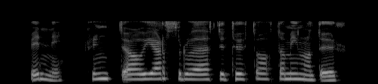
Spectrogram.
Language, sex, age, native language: Icelandic, male, 18-19, Icelandic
